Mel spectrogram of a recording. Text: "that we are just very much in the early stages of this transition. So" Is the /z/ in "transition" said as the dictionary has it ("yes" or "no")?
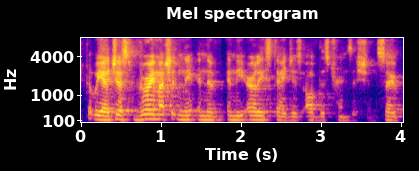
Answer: yes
